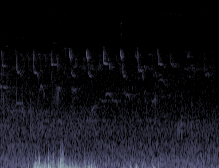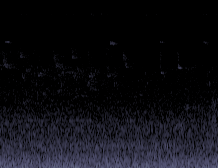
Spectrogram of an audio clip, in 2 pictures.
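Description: A small bird singing a quick run of short, falling, high chirps, about four a second, which fades out about halfway through. Near the start a low muffled rumble is the loudest sound, and after that only a faint steady outdoor hush remains.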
